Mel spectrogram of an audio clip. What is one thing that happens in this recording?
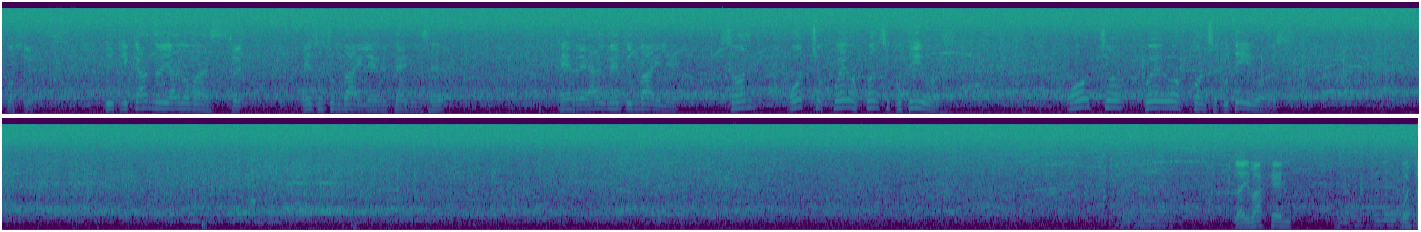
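A large crowd applauds loudly in an open stadium.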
